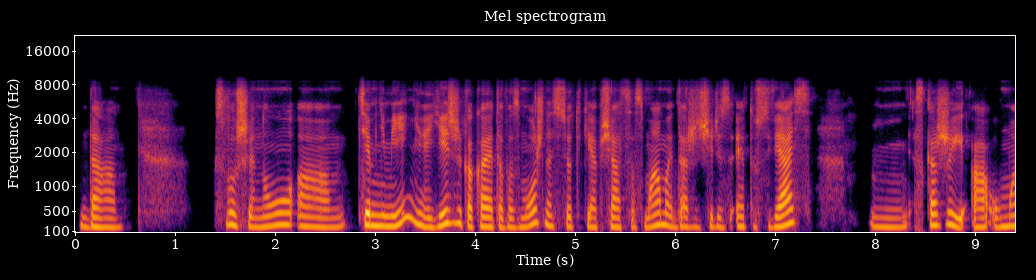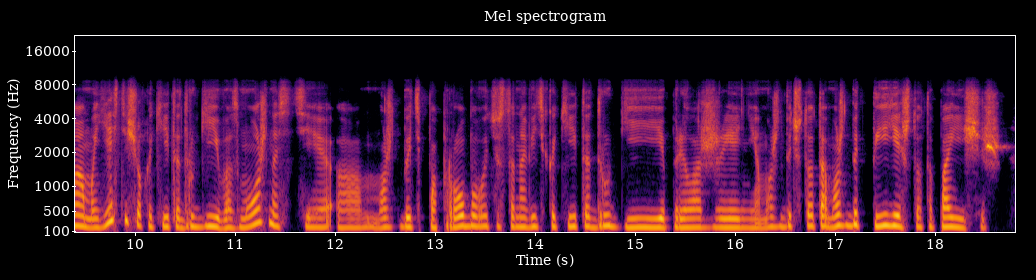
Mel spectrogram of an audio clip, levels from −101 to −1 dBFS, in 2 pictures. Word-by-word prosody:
Да, 185 Hz, -2 st, 0 dB, 1.0 s
слушай, 220 Hz, -4 st, 0 dB
ну, 220 Hz, +5 st, +1 dB
ам, 190 Hz, -1 st, -2 dB
тем 230 Hz, -2 st, +7 dB
не 210 Hz, -, +4 dB
менее, 230 Hz, -, +2 dB
есть 230 Hz, +8 st, +4 dB
же 260 Hz, -, +1 dB
какая-то 190 Hz, -3 st, +2 dB
возможность 200 Hz, +6 st, -1 dB
всё-таки 195 Hz, +1 st, -4 dB
общаться 185 Hz, -1 st, -2 dB
с 175 Hz, -, -8 dB
мамой 215 Hz, +3 st, +1 dB
даже 185 Hz, 0 st, -3 dB
через 185 Hz, 0 st, -3 dB
эту 195 Hz, -1 st, -3 dB
связь. 200 Hz, +10 st, +2 dB, 0.6 s
М, 185 Hz, -1 st, -5 dB
скажи, 225 Hz, -2 st, +2 dB
а 185 Hz, -, +1 dB
у 185 Hz, -, -5 dB
мамы 200 Hz, -2 st, +2 dB
есть 270 Hz, -, 0 dB
ещё 255 Hz, -8 st, +1 dB
какие-то 195 Hz, -1 st, -3 dB
другие 195 Hz, +1 st, 0 dB
возможности? 185 Hz, -, -2 dB
А, 175 Hz, 0 st, -5 dB
может 185 Hz, 0 st, -5 dB
быть, 190 Hz, -1 st, -1 dB
попробовать 200 Hz, +2 st, 0 dB
установить 190 Hz, 0 st, -2 dB
какие-то 200 Hz, 0 st, -2 dB
другие 180 Hz, -2 st, 0 dB
приложения? 175 Hz, -1 st, -1 dB
Может 190 Hz, +2 st, -5 dB
быть, 205 Hz, +1 st, -2 dB
что-то 210 Hz, -1 st, 0 dB
а -, -, +1 dB
может 210 Hz, +4 st, +1 dB
быть, 235 Hz, +2 st, +1 dB
ты 205 Hz, -, +1 dB
ей 215 Hz, -1 st, +5 dB
что-то 190 Hz, +2 st, -5 dB
поищешь? 190 Hz, -, +2 dB
190 Hz, 150 wpm, -24 LUFS, 180-210 Hz, 1.0 s, тем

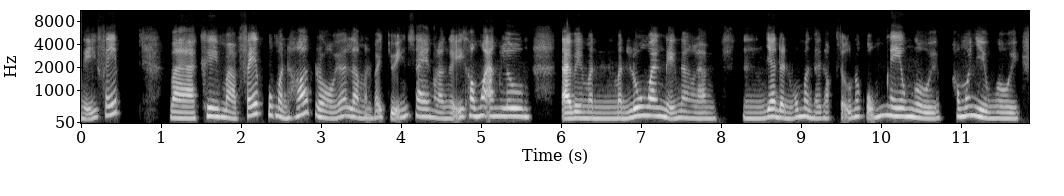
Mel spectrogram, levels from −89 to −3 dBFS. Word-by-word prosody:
nghỉ 160 Hz, +4 st, -3 dB
phép, 265 Hz, +9 st, -1 dB, 0.6 s
và 175 Hz, -2 st, +3 dB
khi 235 Hz, -2 st, +3 dB
mà 195 Hz, -6 st, 0 dB
phép 250 Hz, -, +1 dB
của 270 Hz, -, -2 dB
mình 225 Hz, -7 st, -1 dB
hết 270 Hz, -, +1 dB
rồi 185 Hz, -5 st, -1 dB
á 235 Hz, +3 st, -2 dB
là 220 Hz, -4 st, 0 dB
mình 175 Hz, 0 st, -6 dB
phải 200 Hz, +2 st, -3 dB
chuyển 205 Hz, +2 st, -3 dB
sang 220 Hz, -5 st, -1 dB
là 170 Hz, -, -3 dB
nghỉ 170 Hz, +6 st, -2 dB
không 235 Hz, +1 st, +1 dB
có 260 Hz, -, +2 dB
ăn 235 Hz, -, +1 dB
lương. 230 Hz, -1 st, +3 dB, 0.4 s
Tại 165 Hz, 0 st, +7 dB
vì 180 Hz, 0 st, +1 dB
mình 165 Hz, -1 st, -3 dB
mình 170 Hz, -1 st, -1 dB
luôn 240 Hz, +7 st, +3 dB
quan 245 Hz, -2 st, +3 dB
niệm 180 Hz, -3 st, 0 dB
rằng 185 Hz, -2 st, -4 dB
là, 165 Hz, -1 st, -4 dB, 0.4 s
ừm, 170 Hz, 0 st, -4 dB
gia 220 Hz, +2 st, +4 dB
đình 195 Hz, -4 st, +1 dB
của 205 Hz, -, -2 dB
mình 225 Hz, -3 st, +1 dB
thì 170 Hz, -, -4 dB
thật 170 Hz, +1 st, -7 dB
sự 175 Hz, -, -6 dB
nó 230 Hz, -, -2 dB
cũng 235 Hz, +5 st, -2 dB
neo 235 Hz, -2 st, +4 dB
người, 180 Hz, -6 st, +2 dB, 0.2 s
hông 225 Hz, +1 st, 0 dB
có 255 Hz, -, +1 dB
nhiều 215 Hz, -8 st, +2 dB
người, 170 Hz, -1 st, -3 dB
205 Hz, 240 wpm, -23 LUFS, 170-235 Hz, 0.6 s, Tại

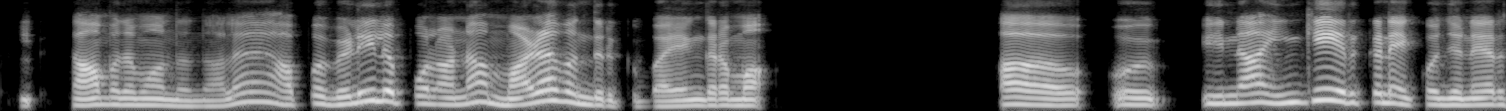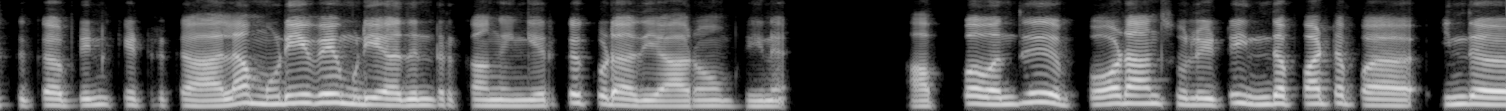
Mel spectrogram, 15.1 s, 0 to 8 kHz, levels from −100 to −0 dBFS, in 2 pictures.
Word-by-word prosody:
ம். -, -, -32 dB, 0.2 s
தாமதமா 175 Hz, 0 st, +2 dB
வந்ததுனால, 145 Hz, +2 st, -4 dB, 0.3 s
அப்போ 195 Hz, +4 st, -5 dB
வெளில 270 Hz, +7 st, +4 dB
போலான்னா, 200 Hz, +3 st, 0 dB, 0.2 s
மழை 255 Hz, +11 st, +6 dB
வந்திருக்கு, 175 Hz, -, -3 dB
பயங்கரமா. 160 Hz, +3 st, +1 dB, 1.3 s
ஆ -, -, +6 dB, 0.5 s
ஒ -, -, 0 dB, 0.4 s
இ -, -, +1 dB
"நான் 235 Hz, 0 st, +4 dB
இங்கேயே 280 Hz, +5 st, +6 dB
இருக்கனே 235 Hz, -3 st, +1 dB
கொஞ்சம் 175 Hz, -1 st, +1 dB
நேரத்துக்கு." 180 Hz, -3 st, -4 dB
அப்படீன்னு 170 Hz, +4 st, -5 dB
கேட்ருக்கார். 160 Hz, -2 st, -5 dB
அதெல்லாம் 210 Hz, +9 st, +1 dB
முடியவே 225 Hz, +3 st, +3 dB
முடியாதுன்ருக்காங்க. 165 Hz, -4 st, -1 dB
"இங்க 155 Hz, 0 st, -2 dB
இருக்கக்கூடாது 175 Hz, -4 st, -2 dB
யாரும்." 145 Hz, +1 st, -2 dB
அப்படீன்னு. 145 Hz, 0 st, -6 dB, 0.7 s
அப்ப 210 Hz, +8 st, -3 dB
வந்து 195 Hz, +6 st, -2 dB, 0.3 s
போடான்னு 215 Hz, +2 st, +2 dB
சொல்லிட்டு, 180 Hz, +2 st, -2 dB
இந்த 200 Hz, +3 st, +2 dB
பாட்ட 210 Hz, +1 st, 0 dB
பா 170 Hz, -, 0 dB, 0.4 s
இந்த 200 Hz, 0 st, +1 dB
180 Hz, 135 wpm, -20 LUFS, 160-215 Hz, 1.3 s, மழை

